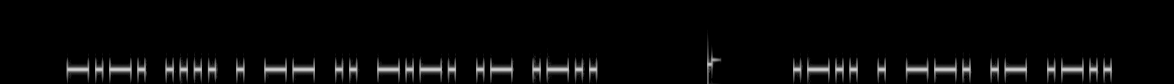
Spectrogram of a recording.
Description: Morse code, heard as a keyed tone, about 17 wpm, 700 Hz. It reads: CHEMICAL LEGAL
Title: Sentences from Top 1200 Words - New Word Drill - 17wpm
